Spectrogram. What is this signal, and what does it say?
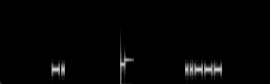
Morse code, heard as a keyed tone, about 50 wpm, 700 Hz. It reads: N 2
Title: Single Letter-Number - Rapid-Fire 50wpm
